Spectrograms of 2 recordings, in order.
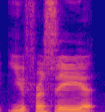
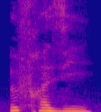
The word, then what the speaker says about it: Euphrasie: Euphrasie, Euphrasie. How do you say that name? Okay, how do you pronounce this? Okay, that's in French. French translate. Euphrasie. Euphrasie. Okay, it had an oof in there.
